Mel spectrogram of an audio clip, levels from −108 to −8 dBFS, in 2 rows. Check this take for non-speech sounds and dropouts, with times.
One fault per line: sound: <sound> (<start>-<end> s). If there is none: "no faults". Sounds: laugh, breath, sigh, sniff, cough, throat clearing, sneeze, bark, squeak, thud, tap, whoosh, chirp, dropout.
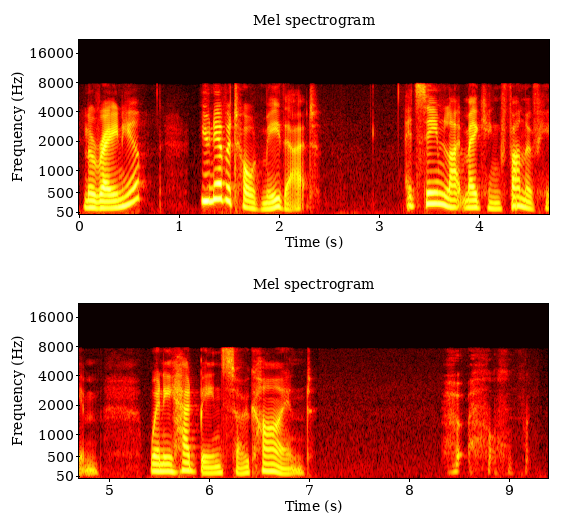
sound: laugh (8.3-9.2 s)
